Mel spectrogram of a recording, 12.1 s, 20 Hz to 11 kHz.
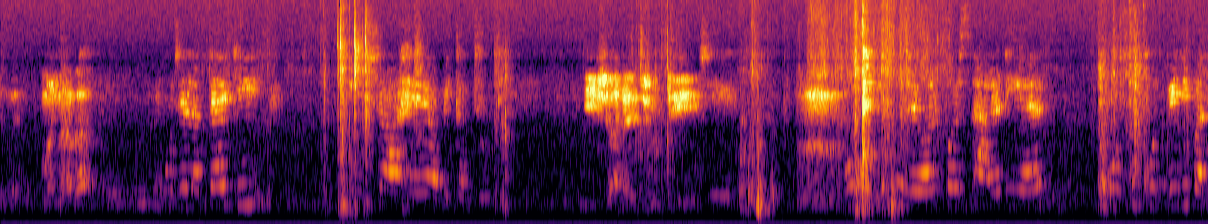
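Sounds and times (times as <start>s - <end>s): voices talking: 5.8s - 10.4s
metal kitchenware clattering: 8.5s - 9.0s.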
